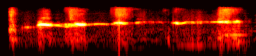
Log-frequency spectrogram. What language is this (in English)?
Chinese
